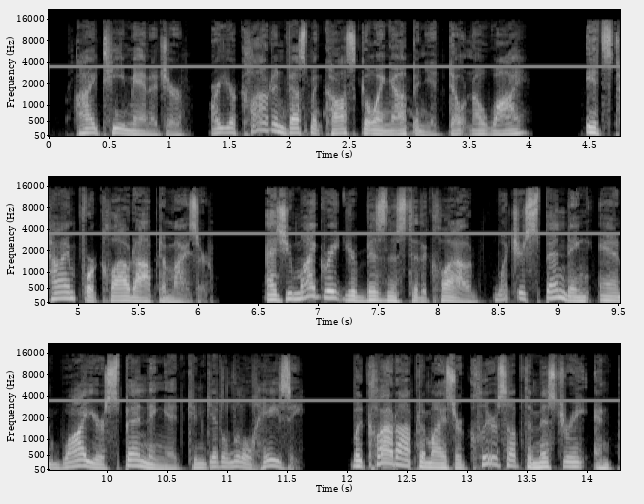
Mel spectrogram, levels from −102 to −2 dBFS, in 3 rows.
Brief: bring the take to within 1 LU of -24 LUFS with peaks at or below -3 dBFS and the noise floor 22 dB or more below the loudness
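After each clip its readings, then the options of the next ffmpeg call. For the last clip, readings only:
steady tone 3500 Hz; tone level -43 dBFS; loudness -30.0 LUFS; peak -13.0 dBFS; loudness target -24.0 LUFS
-> -af "bandreject=f=3.5k:w=30"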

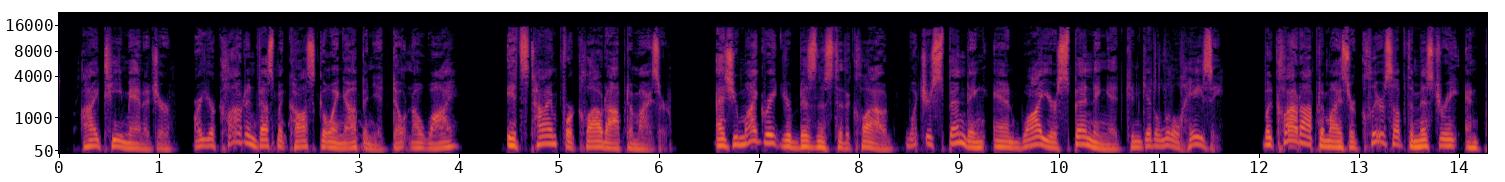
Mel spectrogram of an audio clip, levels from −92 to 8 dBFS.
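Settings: steady tone none; loudness -30.5 LUFS; peak -13.0 dBFS; loudness target -24.0 LUFS
-> -af "volume=6.5dB"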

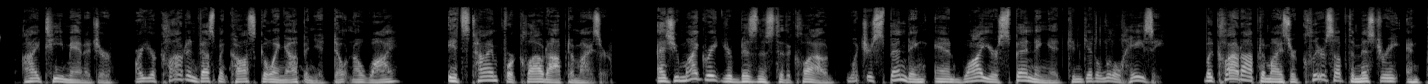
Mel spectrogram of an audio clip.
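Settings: loudness -24.0 LUFS; peak -6.5 dBFS; noise floor -84 dBFS

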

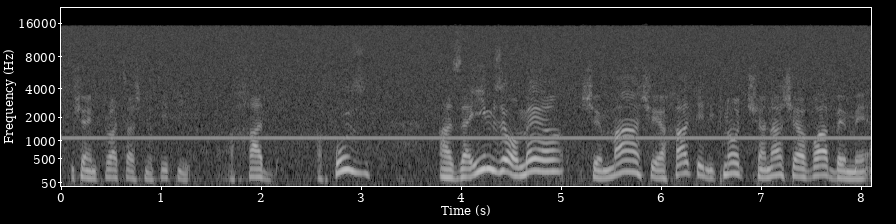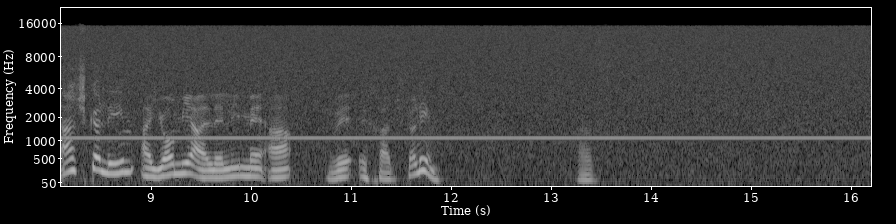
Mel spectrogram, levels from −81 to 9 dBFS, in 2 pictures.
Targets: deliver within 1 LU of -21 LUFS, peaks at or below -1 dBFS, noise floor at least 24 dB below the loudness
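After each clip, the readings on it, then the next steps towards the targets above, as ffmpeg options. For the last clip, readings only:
steady tone 1100 Hz; tone level -31 dBFS; noise floor -32 dBFS; noise floor target -49 dBFS; loudness -25.0 LUFS; peak -9.0 dBFS; loudness target -21.0 LUFS
-> -af "bandreject=f=1.1k:w=30"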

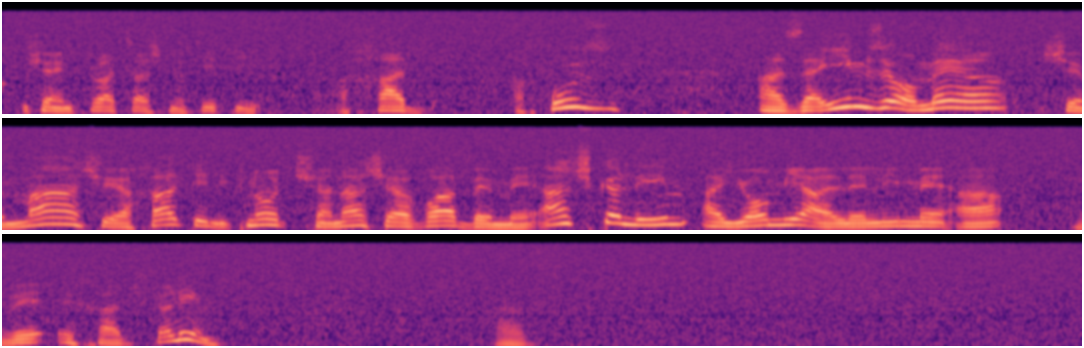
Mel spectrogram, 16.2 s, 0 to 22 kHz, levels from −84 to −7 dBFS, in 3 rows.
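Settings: steady tone none; noise floor -36 dBFS; noise floor target -50 dBFS
-> -af "afftdn=nr=14:nf=-36"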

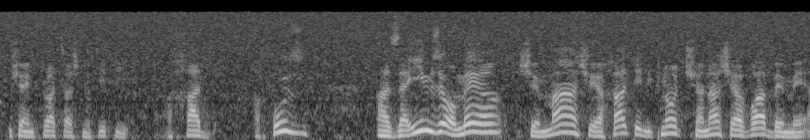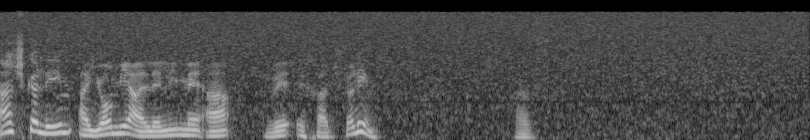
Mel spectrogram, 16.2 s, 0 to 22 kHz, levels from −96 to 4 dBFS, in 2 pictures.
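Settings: noise floor -45 dBFS; noise floor target -49 dBFS
-> -af "afftdn=nr=6:nf=-45"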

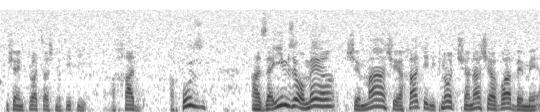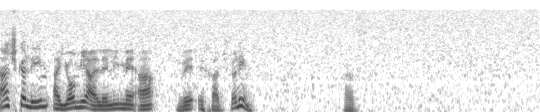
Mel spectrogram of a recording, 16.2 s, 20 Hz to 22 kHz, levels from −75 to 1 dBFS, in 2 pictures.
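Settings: noise floor -49 dBFS; loudness -24.5 LUFS; peak -10.0 dBFS; loudness target -21.0 LUFS
-> -af "volume=3.5dB"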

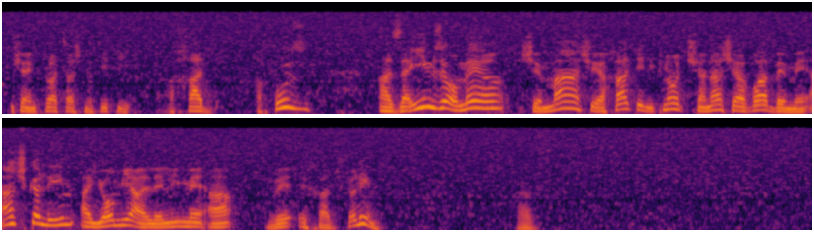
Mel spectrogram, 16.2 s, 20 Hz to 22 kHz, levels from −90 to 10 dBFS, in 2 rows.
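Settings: loudness -21.0 LUFS; peak -6.5 dBFS; noise floor -45 dBFS

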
